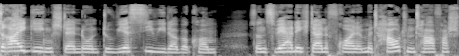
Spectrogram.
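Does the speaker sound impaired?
No.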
